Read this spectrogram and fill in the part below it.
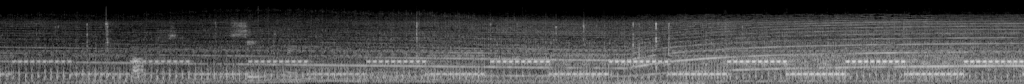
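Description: A siren wails, sliding slowly down and then rising again.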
